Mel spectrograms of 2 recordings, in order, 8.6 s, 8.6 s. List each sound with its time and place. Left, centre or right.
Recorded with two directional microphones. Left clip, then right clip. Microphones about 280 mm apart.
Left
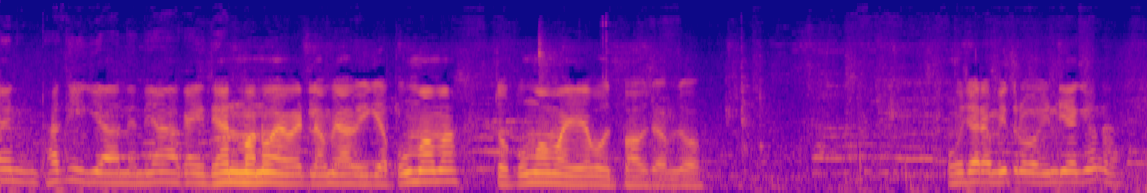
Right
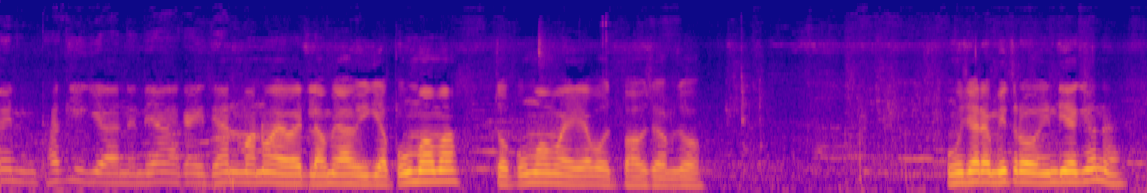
0.0 s speech: centre
1.5 s speech: left
2.1 s speech: centre
7.2 s a man's voice: right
